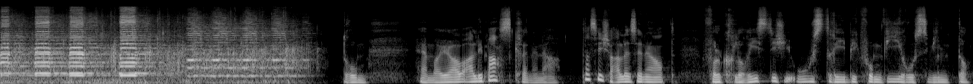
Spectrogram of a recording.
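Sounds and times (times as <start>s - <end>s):
car horns honking in a carnival-style ritual: 0.0s - 3.3s
people clapping in a carnival-style ritual: 0.3s - 3.3s
speech: 3.5s - 9.7s.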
